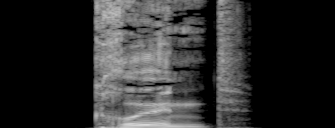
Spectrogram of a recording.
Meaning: inflection of krönen: 1. third-person singular present 2. second-person plural present 3. plural imperative
- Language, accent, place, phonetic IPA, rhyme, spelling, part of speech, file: German, Germany, Berlin, [kʁøːnt], -øːnt, krönt, verb, De-krönt.ogg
